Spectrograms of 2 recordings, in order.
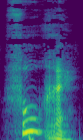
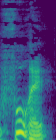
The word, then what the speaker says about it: forêt: se prononce et la forêt la forêt leçon s écrie e accent circonflexe comme dans la crêpe dans le mot forêt le thé à la fin est muet dernière illustration la fontaine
